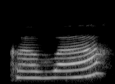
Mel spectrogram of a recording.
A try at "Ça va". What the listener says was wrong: Not ka, sa. Sava,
